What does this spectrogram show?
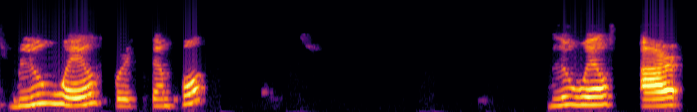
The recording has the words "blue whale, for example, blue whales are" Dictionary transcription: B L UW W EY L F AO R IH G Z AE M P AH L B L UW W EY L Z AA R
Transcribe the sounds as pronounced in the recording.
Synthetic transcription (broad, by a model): B L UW W EY L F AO R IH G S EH M P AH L B L UW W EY L S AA R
